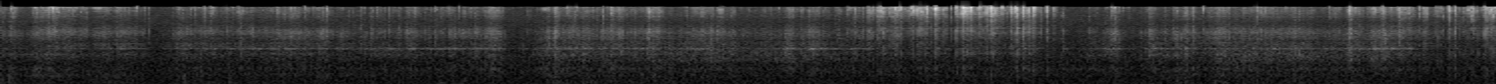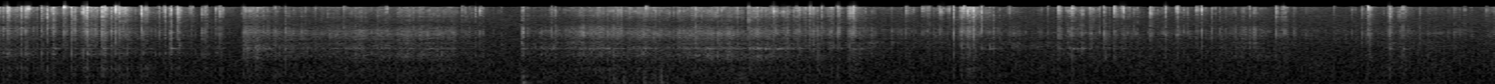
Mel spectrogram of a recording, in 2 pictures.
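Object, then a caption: Whole roasted coffee beans in a stone mortar. Fingertips stir and rub through loose, whole roasted coffee beans in a volcanic stone mortar, then pick some up and drop them back in. The result is a quiet, bright, dry rattle of tiny clicks and rustles, with louder bursts of clattering as the beans shift and fall back into the bowl.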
